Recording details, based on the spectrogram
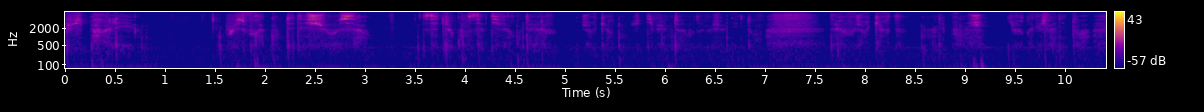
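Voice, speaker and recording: A woman is whispering at a moderate pace with long, frequent pauses. Noticeable background noise can be heard. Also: big swings in loudness. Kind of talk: casual talk to camera, ASMR channel update. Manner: soft-spoken, ASMR style.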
